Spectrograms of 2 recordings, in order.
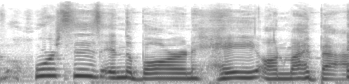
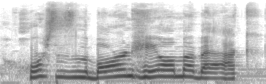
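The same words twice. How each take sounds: First: Said in the usual way. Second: Quicker, slightly raised catchphrase; demonstrated catchphrase delivery. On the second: Shown as a demonstration. Showing viewers how to say the new phrase, catchphrase delivery. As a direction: toss it out as one punchy saying. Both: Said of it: "you gotta say it like".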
